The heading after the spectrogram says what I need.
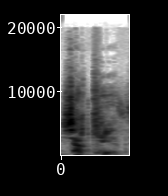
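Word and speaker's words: שָׁקֵד: 아몬드 나무는 원어로 샤케드래요. 발음이 샤케드.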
